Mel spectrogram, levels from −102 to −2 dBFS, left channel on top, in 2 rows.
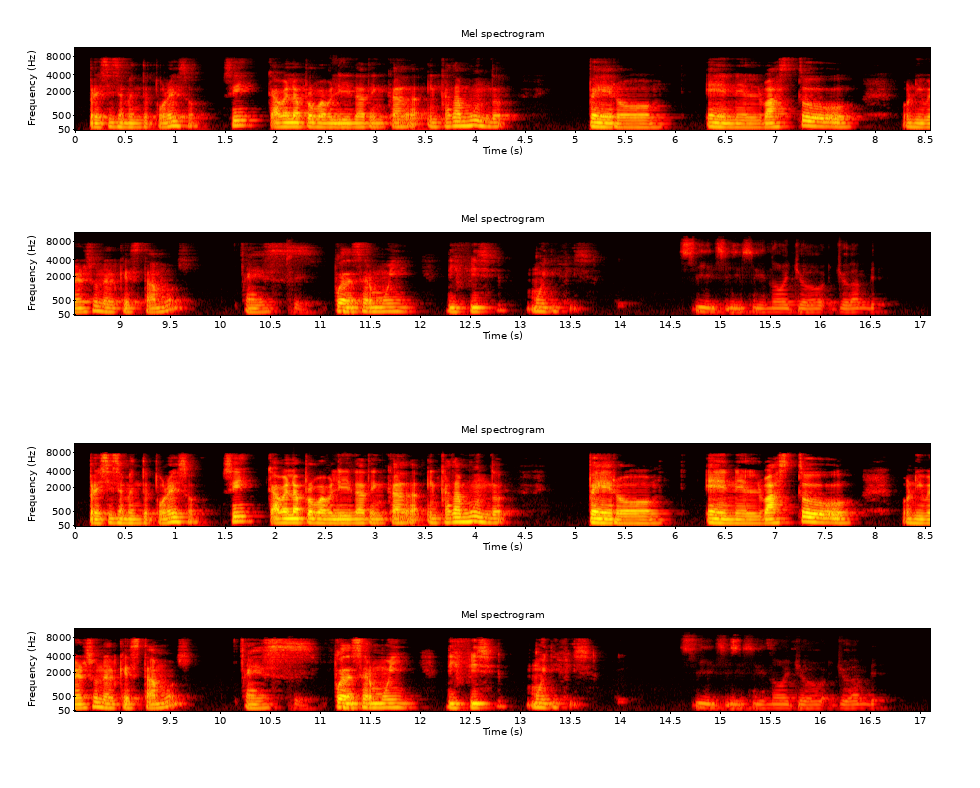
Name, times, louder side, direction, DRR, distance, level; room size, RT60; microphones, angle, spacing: voice 1, 0.1-4.3 5.1-5.9 6.3-9.7 10.2-10.9 11.1-12.0 12.3-13.7, right 4 dB, 80° right, 0.9 m, -37 dB
voice 2, 14.6-16.5, left 2 dB, 40° left, 1.9 m, -51 dB
15.0 x 11.0 x 3.6 m
head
